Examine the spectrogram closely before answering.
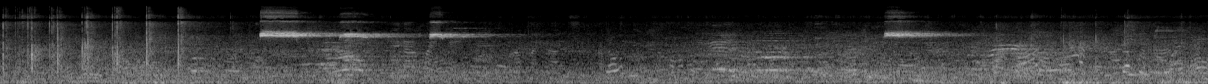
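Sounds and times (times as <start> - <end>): shrill whistle blown: 2.6 - 5.0, 8.8 - 9.7.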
